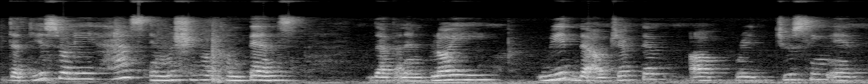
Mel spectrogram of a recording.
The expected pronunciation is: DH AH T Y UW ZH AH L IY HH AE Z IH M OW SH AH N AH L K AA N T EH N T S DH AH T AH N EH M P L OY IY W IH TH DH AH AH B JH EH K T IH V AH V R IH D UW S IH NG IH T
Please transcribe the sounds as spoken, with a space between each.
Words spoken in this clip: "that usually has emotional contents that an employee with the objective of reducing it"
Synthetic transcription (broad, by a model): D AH T Y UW S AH L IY HH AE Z IH M OW SH AH N AH L K AA N T EH N T S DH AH T AH N EH M P L OY IY W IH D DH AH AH B JH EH K T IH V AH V R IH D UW S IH NG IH T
